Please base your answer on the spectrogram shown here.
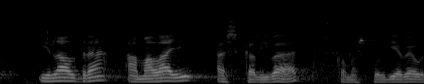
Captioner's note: non-english speech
